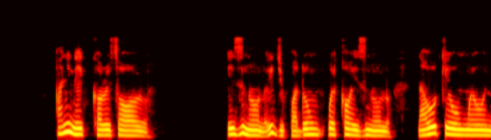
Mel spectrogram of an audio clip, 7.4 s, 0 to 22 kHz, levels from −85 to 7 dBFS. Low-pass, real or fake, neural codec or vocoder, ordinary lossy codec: 7.2 kHz; real; none; none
